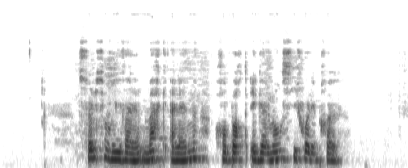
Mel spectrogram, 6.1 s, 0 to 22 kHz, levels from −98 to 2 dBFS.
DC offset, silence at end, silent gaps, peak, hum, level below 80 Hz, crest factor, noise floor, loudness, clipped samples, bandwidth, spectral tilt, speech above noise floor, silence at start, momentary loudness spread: under 0.1%; 1 s; none; -6 dBFS; none; -60 dBFS; 18 dB; -84 dBFS; -25 LUFS; under 0.1%; 7.8 kHz; -8 dB/octave; 61 dB; 1.2 s; 8 LU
